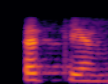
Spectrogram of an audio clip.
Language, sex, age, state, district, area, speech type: Sanskrit, female, 30-45, Karnataka, Udupi, urban, conversation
